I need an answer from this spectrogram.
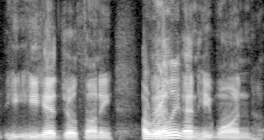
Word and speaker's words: Thuney: He had Joe Thuney. Oh, really? And he won. Thuney? Thuney. Is that how you say it? Thuney. Okay, Thuney. Tooney. Okay. Tooney.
